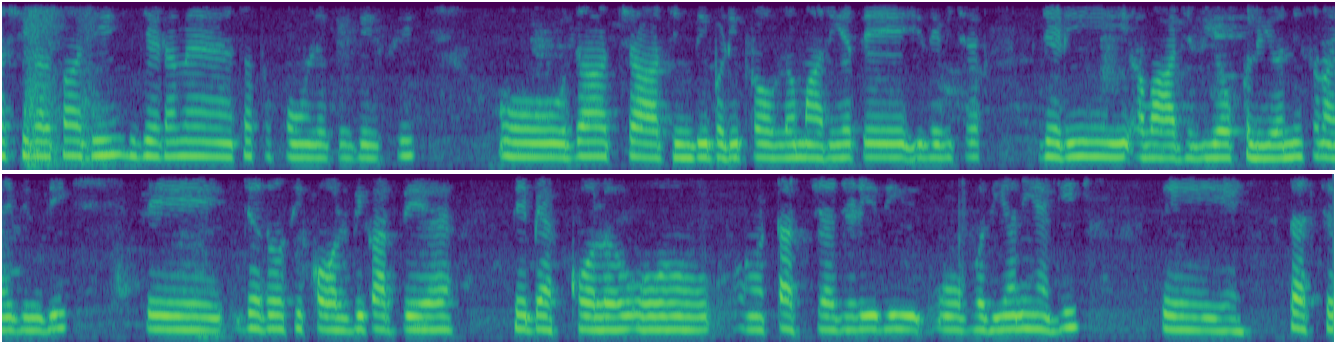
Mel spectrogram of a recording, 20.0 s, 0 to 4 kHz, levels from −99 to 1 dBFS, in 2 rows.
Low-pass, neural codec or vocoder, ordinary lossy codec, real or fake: 3.6 kHz; none; none; real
